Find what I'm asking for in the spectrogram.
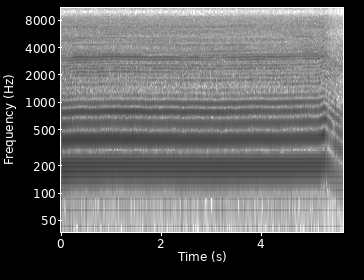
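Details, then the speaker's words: Ported Holtzfforma 395 chainsaw, first test cut after build changes: a high steady scream in the cut, dropping off as it unloads. Owner feels it is slightly worse with cut RPM about the same and suspects unseated rings; carb fattened. Engine running under load. "Personally, I think I got a feeling it's running a little worse. But we'll have to do the side-by-side to find out. I can tell you no great changes in how fast it's cutting."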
